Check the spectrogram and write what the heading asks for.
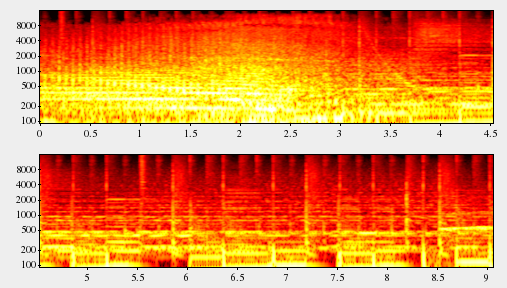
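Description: A helicopter roars loudly, its rotor thumping steadily as it climbs higher and sweeps past along the cliffs, then settles into a sustained drone with a rhythmic low chop; no one speaks.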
